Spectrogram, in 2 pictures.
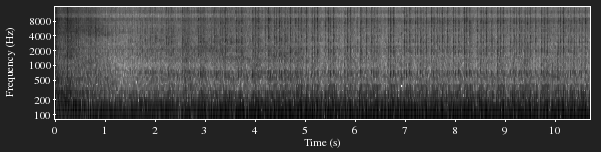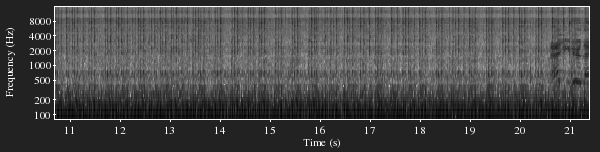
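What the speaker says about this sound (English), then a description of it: "Now you can hear that lope in it. That's when she's good and warmed up." A warmed-up chopper motorcycle engine idles close by with a steady, uneven lope, running continuously throughout without pause.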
